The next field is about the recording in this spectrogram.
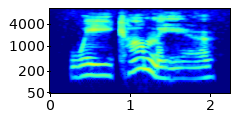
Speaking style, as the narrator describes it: said the carpenter slowly

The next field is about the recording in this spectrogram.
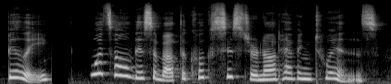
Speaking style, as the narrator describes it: She said in an offhand voice

